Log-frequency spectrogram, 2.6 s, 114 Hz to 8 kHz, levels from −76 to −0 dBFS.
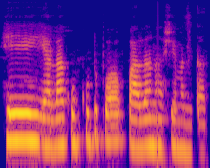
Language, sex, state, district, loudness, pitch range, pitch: Marathi, female, Maharashtra, Nagpur, -15 LUFS, 190-230 Hz, 200 Hz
